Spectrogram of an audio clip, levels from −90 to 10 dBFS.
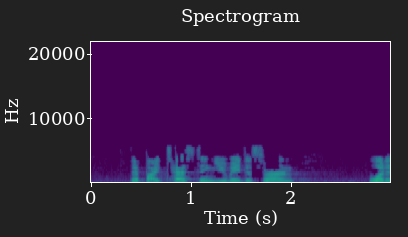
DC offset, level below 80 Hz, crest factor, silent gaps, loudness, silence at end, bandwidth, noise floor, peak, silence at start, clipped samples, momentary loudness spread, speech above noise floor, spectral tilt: under 0.1%; -68 dBFS; 22 dB; none; -41 LUFS; 0 s; 5.8 kHz; -74 dBFS; -20 dBFS; 0.4 s; under 0.1%; 5 LU; 33 dB; -3.5 dB/octave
